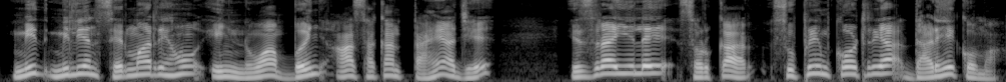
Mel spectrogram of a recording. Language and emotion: Santali, surprised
